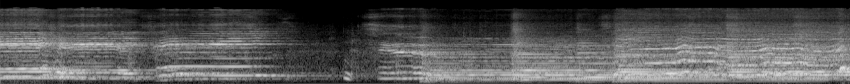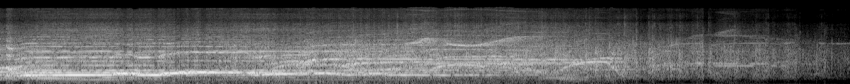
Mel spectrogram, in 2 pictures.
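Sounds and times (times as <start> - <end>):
audience applauding and cheering: 8.5 - 17.0
whistles and whoops: 10.0 - 17.0.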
